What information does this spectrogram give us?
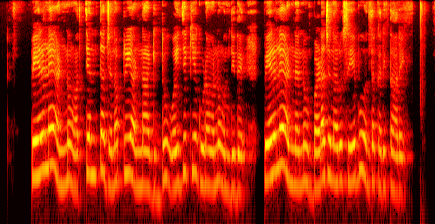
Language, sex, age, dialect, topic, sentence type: Kannada, female, 18-24, Mysore Kannada, agriculture, statement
